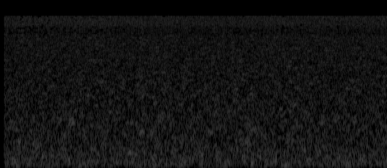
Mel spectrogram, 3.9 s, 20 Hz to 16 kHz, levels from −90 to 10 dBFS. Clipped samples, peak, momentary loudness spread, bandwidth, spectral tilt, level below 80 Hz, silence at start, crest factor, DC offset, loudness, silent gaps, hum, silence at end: under 0.1%; -48 dBFS; 0 LU; 11.5 kHz; -1.5 dB/octave; -84 dBFS; 0.05 s; 14 dB; under 0.1%; -60 LUFS; none; none; 0 s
